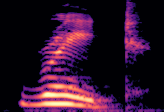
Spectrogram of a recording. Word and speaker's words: rate: 소리를 내 주세요 레이트 한 번에 읽으면 레이 rate 속도 또는 비율이라는 뜻이에요 유는 씨가 거꾸로된 발음 기호의 소리로 오와 어의 중간 소리가나요 여기서는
